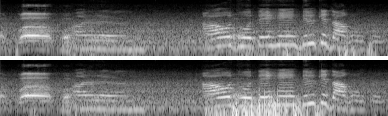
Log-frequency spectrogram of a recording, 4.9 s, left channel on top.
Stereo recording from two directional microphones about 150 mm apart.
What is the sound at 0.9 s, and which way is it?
Speech, 5° left (ahead or behind).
